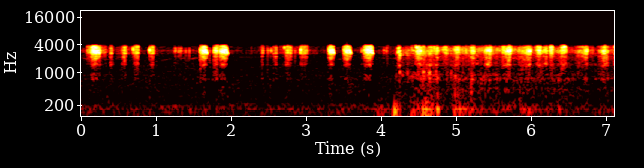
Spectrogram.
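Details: Tit nestlings two weeks old, 13 May 2019; rapid high buzzy begging notes in clusters, sparse at first then becoming a near-continuous chorus after four seconds, with a few soft knocks.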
